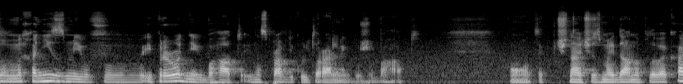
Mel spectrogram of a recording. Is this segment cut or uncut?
uncut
